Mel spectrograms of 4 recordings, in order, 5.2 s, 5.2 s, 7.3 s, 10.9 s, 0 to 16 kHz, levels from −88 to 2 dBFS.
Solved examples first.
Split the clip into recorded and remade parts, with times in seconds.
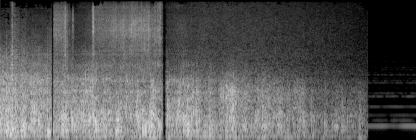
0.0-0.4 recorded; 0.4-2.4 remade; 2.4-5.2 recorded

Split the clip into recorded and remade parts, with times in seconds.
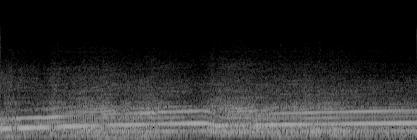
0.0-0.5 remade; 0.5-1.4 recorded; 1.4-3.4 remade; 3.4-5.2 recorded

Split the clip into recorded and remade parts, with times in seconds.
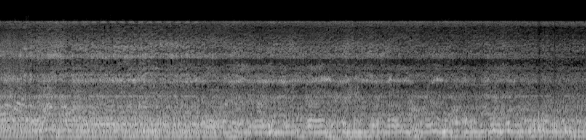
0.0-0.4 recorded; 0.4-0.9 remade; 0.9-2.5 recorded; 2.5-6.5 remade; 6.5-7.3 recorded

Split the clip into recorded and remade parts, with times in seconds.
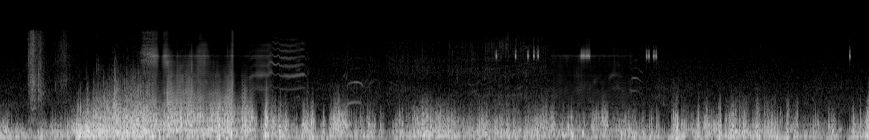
0.0-1.9 recorded; 1.9-3.4 remade; 3.4-6.9 recorded; 6.9-7.9 remade; 7.9-10.9 recorded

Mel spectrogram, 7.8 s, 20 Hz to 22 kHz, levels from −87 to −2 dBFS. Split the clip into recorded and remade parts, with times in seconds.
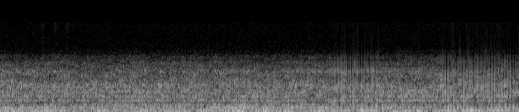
0.0-5.0 recorded; 5.0-5.7 remade; 5.7-6.6 recorded; 6.6-7.8 remade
